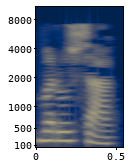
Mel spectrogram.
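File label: "merusak", Indonesian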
